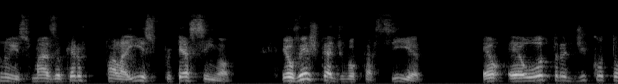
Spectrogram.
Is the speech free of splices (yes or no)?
yes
